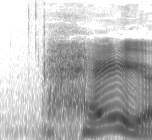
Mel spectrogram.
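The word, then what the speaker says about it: Haigh: Yeah, my number one movie of the year is Andrew Haig. Is it pronounced Haig or High? – Hey, I thought. Hey? – Hey. Haig? Yeah. – Okay, that's good to know. – Hey, just like hey, Andrew, like hey.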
